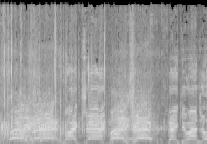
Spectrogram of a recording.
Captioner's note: the crowd repeats all words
